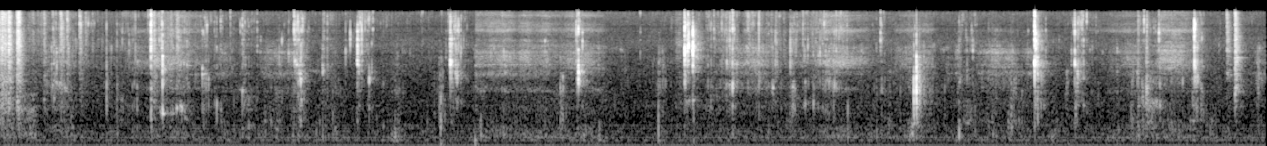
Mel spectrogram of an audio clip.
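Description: Close-up eating sounds: biting and chewing crispy battered fried seafood, with scattered sharp crunches and wet mouth clicks at irregular intervals.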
